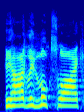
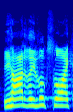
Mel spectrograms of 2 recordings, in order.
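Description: The two takes are said the same way.

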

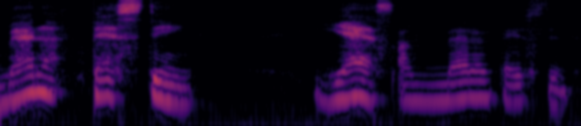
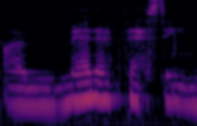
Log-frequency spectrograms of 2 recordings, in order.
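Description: First: Manifesting whisper. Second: Said in the usual way. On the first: Shown as a demonstration. Host whispering her manifesting to listeners. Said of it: "repeats manifesting as a whisper". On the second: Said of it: "manifesting (whispered after)".

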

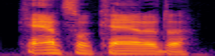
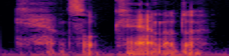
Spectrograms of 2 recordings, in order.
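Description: First: Said in the usual way. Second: Breathy voiceless whisper of the slogan. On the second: Acted. To the Cancel Canada crowd, an eerie whisper. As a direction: hiss it like a secret.

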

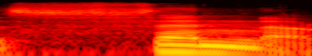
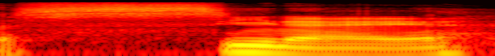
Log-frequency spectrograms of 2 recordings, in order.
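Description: First: "Seine" said SEN-nuh; French-style pronunciation. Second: "Seine" misread as SEE-nay; butchered pronunciation. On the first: Shown as a demonstration. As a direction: say "Seine" with short e and a light final uh. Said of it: "That's how they pronounce it in French". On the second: Real, not acted. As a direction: say "Seine" wrongly in two syllables, SEE-nay. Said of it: "I, I may have butchered".

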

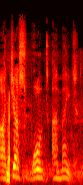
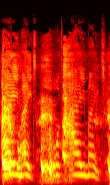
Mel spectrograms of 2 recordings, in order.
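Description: First: Slow, softer Donna Noble voice; Donna impression. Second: Higher, louder, slow Donna voice, pushing the word mate; Donna impression, laughing. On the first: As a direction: drawl it out like Donna. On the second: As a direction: redo Donna through laughter, stressing mate. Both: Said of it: "that was a really good impression".

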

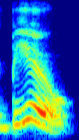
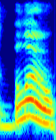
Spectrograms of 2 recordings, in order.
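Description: First: "beau" said without the l, rounded like bow; imitating the daughter's "beau" for blue; speech-delayed blue. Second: Said in the usual way. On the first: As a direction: drop the l so "beau" sounds like bow. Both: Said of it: "but she says".

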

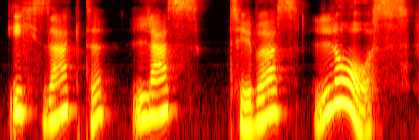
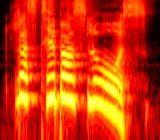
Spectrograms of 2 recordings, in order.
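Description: First: Put-on high, slow, menacing child's voice; wrathful warning. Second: High, loud, slow cry; girl's shriek. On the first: Girl warns the bounty hunter in cold fury, slow and menacing. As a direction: spell out each word as a threat. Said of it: "Die Worte grollten voller Zorn". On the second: Girl cries at the bounty hunter to release her bear, high loud shriek. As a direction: shriek it out like a frightened child. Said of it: "schrie das Mädchen auf". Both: A narrator's reading.

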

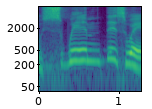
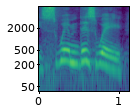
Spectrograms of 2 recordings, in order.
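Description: First: Much higher, very slow insistent call; repeated call. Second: Slow, higher call across the water. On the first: Pastor repeats the call to a student who didn't hear, higher and slower. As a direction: say it again, drawn out, so he finally hears. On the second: Pastor calls a swimming student toward the shore, slow and higher. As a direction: stretch it out to reach someone far away. Calling to boy in riptide. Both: Retold or imitated.

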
